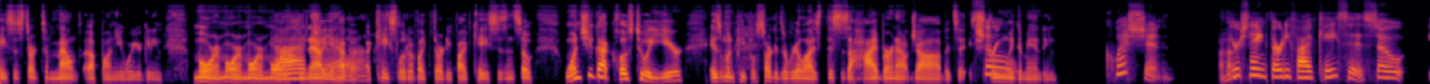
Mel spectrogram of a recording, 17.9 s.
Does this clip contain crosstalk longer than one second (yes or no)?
yes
